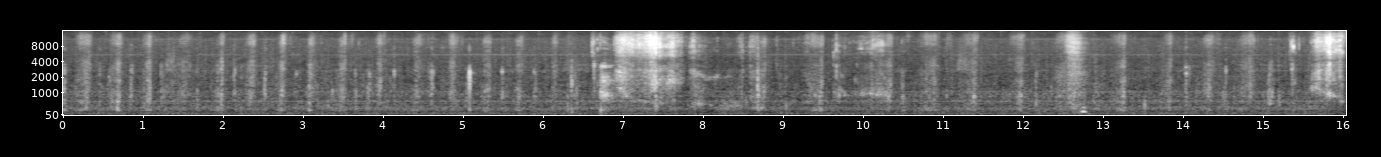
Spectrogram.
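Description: A person chewing a piece of fresh fruit close to the microphone: a stream of small wet crunching clicks, with a louder crunching bite about seven seconds in and another at the end.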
